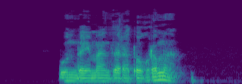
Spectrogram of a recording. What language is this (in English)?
Uzbek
